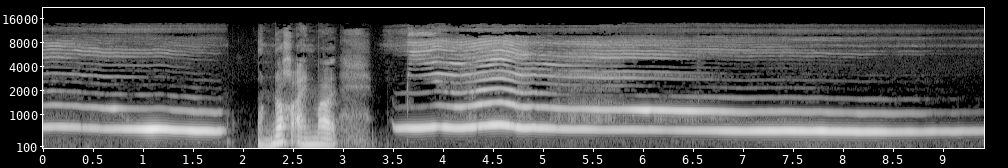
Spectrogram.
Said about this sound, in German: Die gefleckte Katze sitzt auf dem Baum und schaut herunter zu Frau Usebuse. Die gefleckte Katze öffnet ihr Maul. Miau!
